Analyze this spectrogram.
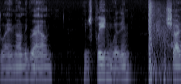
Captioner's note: gunshot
